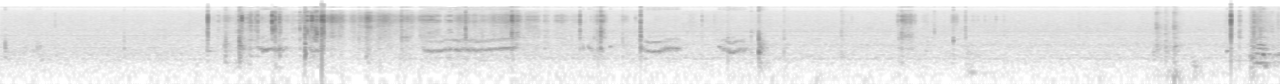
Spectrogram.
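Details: Indoor pet cat Shy, said to be acting annoying, lets out a run of brief bending meows scattered among clattering knocks and household rustling.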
